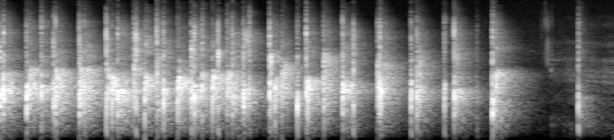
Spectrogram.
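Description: A small group of people applauding, a dense patter of hand claps that thins out and dies away about five seconds in, with a couple of last single claps near the end.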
